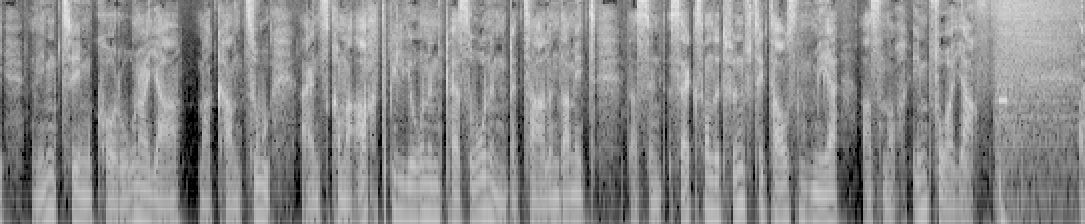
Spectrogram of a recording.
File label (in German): Radio Bern1 Nachrichten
